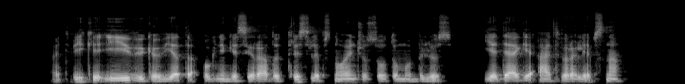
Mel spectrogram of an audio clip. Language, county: Lithuanian, Vilnius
